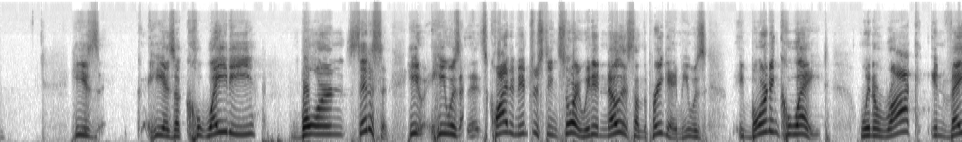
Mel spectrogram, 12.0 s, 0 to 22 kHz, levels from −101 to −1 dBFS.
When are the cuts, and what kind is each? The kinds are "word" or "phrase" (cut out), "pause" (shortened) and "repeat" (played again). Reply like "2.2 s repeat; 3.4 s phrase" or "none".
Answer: 5.8 s word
